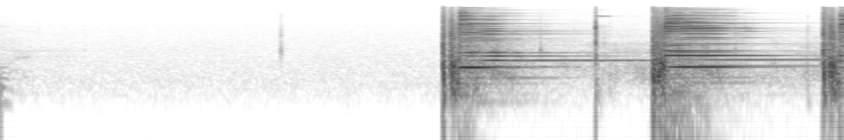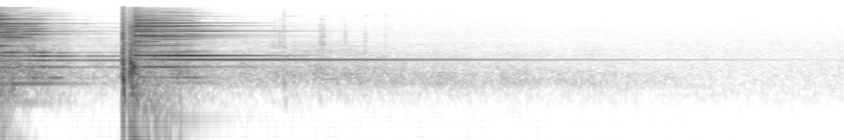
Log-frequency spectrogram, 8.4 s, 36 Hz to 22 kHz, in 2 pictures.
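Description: Taurus G2C 9 mm pistol firing four shots about a second apart, starting about two seconds in, with light handloaded 115-grain rounds being tried to see whether they cycle the action. Each shot leaves a ringing tone that fades over the next couple of seconds.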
